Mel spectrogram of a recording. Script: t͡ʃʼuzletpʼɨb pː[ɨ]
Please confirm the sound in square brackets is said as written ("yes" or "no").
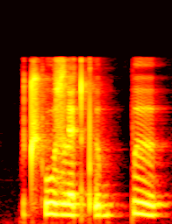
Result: yes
